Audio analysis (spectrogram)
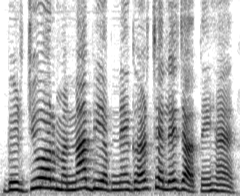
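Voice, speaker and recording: ऊँची आवाज़ वाली महिला कथावाचक. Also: female voice, high voice, measured pace, fairly bright tone. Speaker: storyteller. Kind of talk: scripted moral-story narration. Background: background music.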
